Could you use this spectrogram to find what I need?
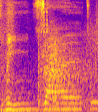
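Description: Waves wash against rocks below.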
